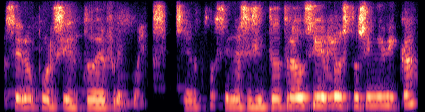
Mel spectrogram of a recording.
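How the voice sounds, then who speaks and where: A woman teaching English online in Spanish, explaining slowly and repeating words for pronunciation, with a Colombian accent. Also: medium pitch, steady tone, warm tone, breathy edge, muffled recording. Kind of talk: online class lesson.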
